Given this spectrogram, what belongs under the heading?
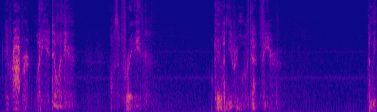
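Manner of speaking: tender whispered dialogue; hushed intimate whisper. Acted. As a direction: breathe it softly. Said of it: "he whispers".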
